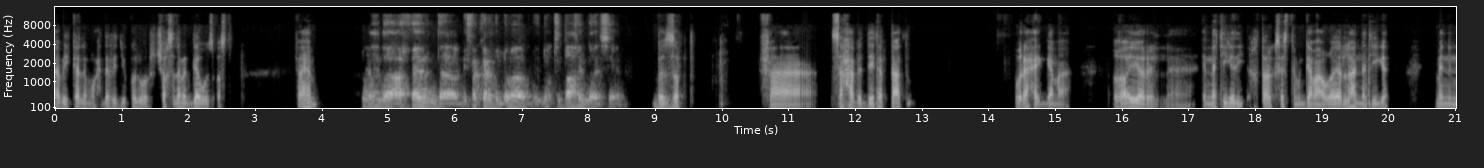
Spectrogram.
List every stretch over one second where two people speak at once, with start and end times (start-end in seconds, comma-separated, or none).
none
